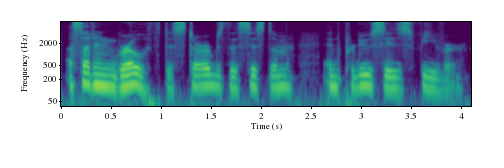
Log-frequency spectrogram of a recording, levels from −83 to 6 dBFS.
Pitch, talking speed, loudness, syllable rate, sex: 120 Hz, 130 wpm, -20 LUFS, 4.1 syllables/s, male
